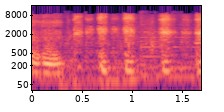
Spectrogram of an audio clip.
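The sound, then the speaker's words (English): Breathy, rhythmic panting laughter of a chimpanzee being tickled, with many quick, hoarse pulses in a steady run. “That's the sound of a chimp being tickled and laughing.”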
